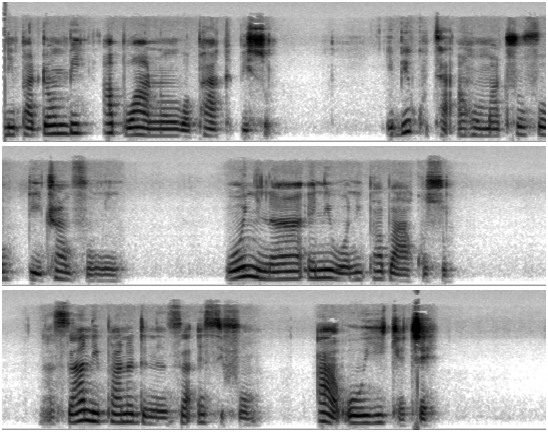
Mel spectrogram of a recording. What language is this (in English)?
Akan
